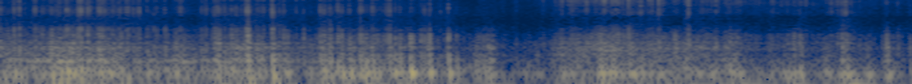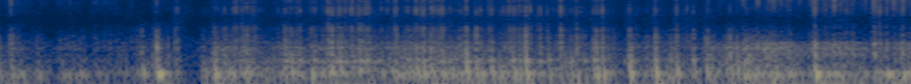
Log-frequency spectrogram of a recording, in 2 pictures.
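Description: Long nails scratch and tap across the top of a dark foam microphone windscreen, with the fingertips arched over it. The result is a steady, dense patter of muffled, low-heavy scraping and soft taps with almost no brightness, broken by a brief quieter moment midway.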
